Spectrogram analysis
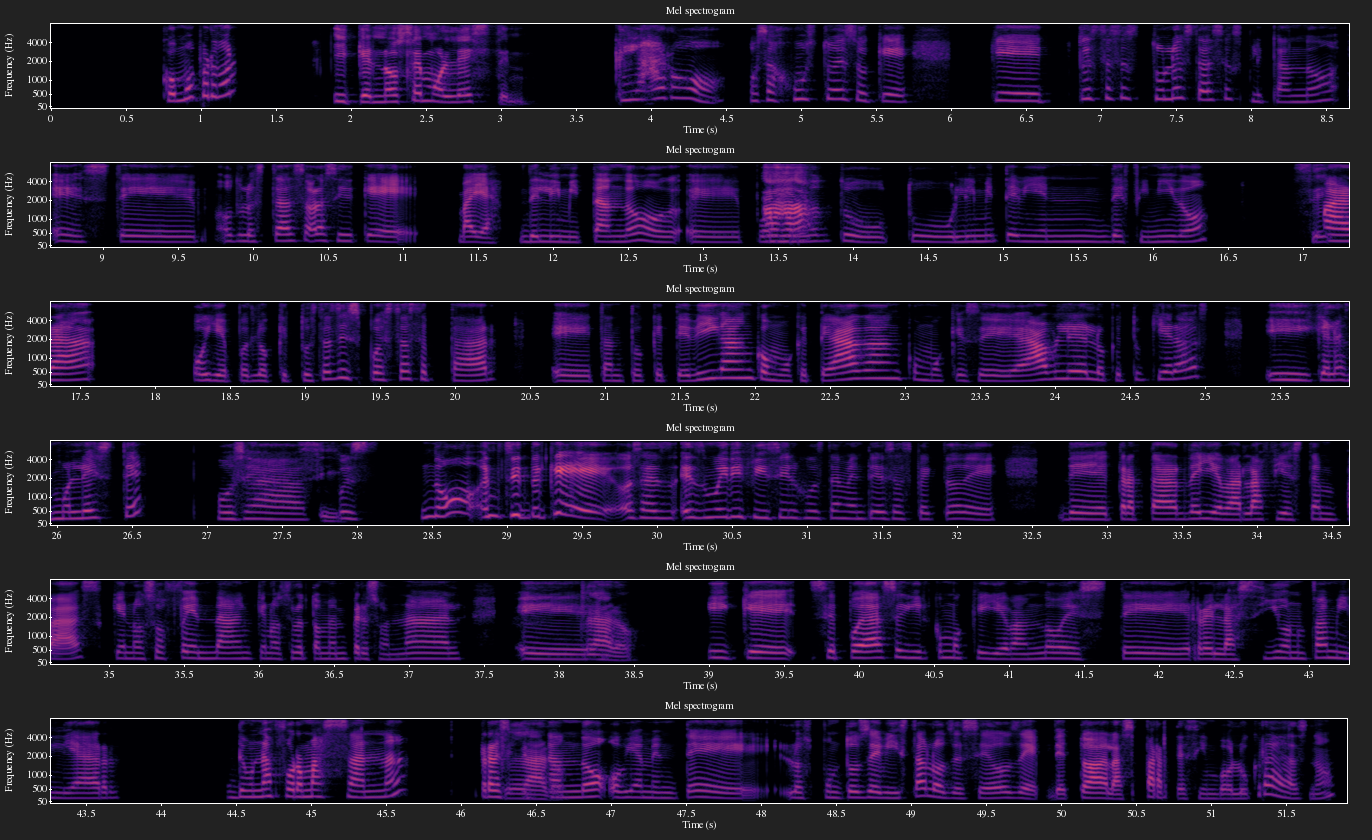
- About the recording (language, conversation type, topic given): Spanish, podcast, ¿Cómo explicas tus límites a tu familia?
- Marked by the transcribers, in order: tapping; other background noise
